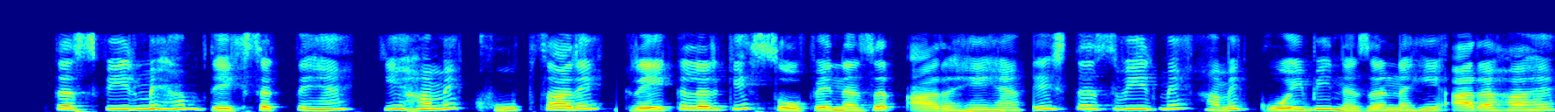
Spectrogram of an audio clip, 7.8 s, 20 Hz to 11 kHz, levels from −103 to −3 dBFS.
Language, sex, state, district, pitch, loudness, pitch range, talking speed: Hindi, female, Maharashtra, Aurangabad, 290 Hz, -38 LUFS, 245-335 Hz, 230 wpm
